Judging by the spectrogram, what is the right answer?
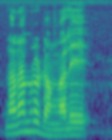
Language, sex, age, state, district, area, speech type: Nepali, male, 30-45, West Bengal, Kalimpong, rural, spontaneous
